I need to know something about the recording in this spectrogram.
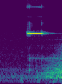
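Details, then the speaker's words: Germanica portable induction cooker switched on with no pan: one short loud high beep then cooling fan winds up; refuses to heat, no pan detected. "heating immediately not happy no pot makes sent"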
